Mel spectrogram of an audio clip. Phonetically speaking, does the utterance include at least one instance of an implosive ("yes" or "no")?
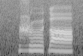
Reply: yes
